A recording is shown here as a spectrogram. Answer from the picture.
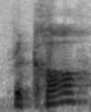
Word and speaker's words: Ricoh: It's not Rico as in Reeds, it's Ricoh.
